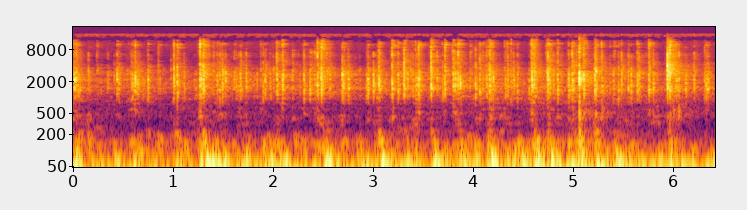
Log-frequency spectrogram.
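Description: Fingertips of both hands type steadily on a compact mechanical keyboard with grey, white and orange plastic keycaps. A fast, continuous run of short keystrokes with a deep, thumpy body and bright clacking edges, each dying out almost at once.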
